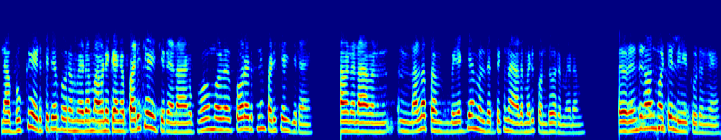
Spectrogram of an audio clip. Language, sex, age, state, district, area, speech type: Tamil, female, 45-60, Tamil Nadu, Thanjavur, rural, conversation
